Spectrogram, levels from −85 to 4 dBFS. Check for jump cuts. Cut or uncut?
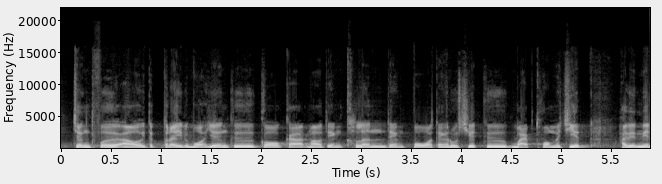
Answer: uncut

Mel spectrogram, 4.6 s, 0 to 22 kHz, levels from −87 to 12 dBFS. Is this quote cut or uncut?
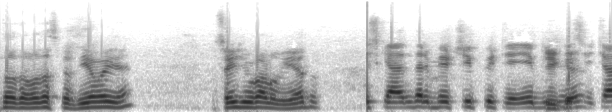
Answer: cut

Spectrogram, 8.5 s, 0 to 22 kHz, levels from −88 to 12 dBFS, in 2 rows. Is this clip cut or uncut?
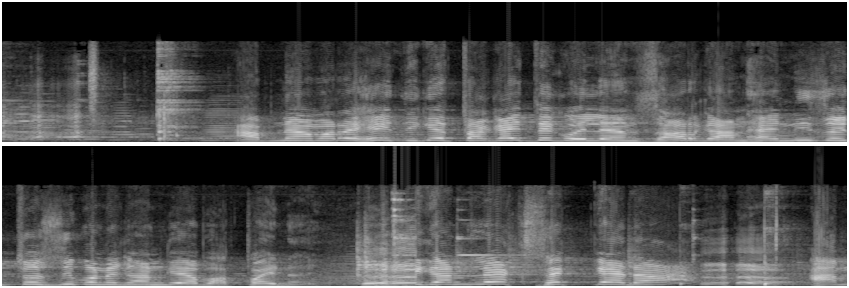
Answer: cut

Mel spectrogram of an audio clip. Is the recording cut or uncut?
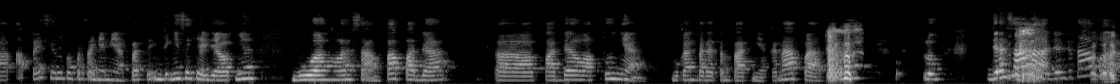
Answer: uncut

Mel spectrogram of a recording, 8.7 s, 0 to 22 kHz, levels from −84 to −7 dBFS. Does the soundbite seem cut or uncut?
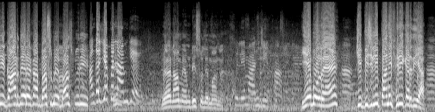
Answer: uncut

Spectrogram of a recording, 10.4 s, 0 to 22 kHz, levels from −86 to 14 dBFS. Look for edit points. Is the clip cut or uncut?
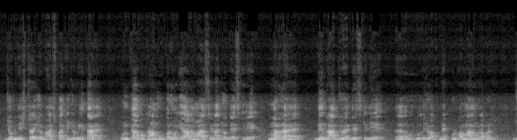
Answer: cut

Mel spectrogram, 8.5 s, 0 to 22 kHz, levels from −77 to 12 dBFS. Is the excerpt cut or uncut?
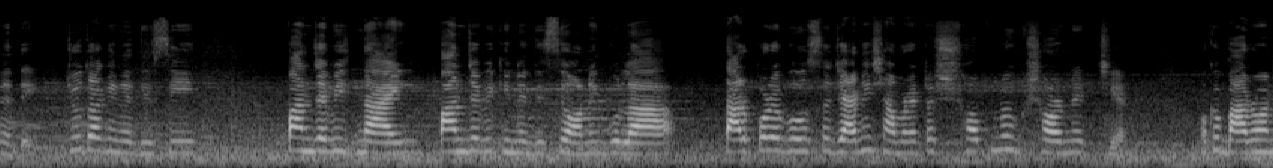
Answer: uncut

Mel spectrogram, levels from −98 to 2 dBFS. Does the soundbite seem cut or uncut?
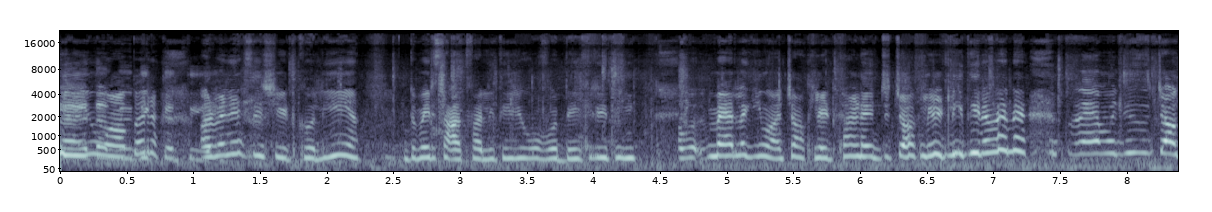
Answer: uncut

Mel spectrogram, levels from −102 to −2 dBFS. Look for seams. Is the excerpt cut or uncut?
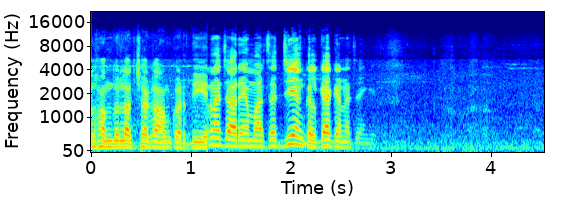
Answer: cut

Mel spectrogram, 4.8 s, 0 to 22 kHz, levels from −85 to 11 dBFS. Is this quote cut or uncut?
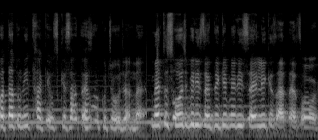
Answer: cut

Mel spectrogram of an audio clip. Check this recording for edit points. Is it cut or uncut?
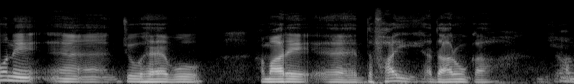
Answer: uncut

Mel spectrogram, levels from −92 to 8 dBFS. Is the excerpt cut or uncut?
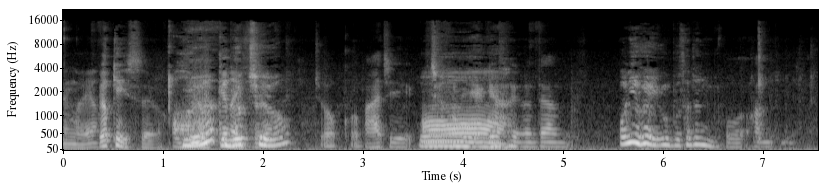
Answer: uncut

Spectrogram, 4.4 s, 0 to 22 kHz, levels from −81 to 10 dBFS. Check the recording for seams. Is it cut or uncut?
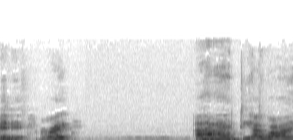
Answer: cut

